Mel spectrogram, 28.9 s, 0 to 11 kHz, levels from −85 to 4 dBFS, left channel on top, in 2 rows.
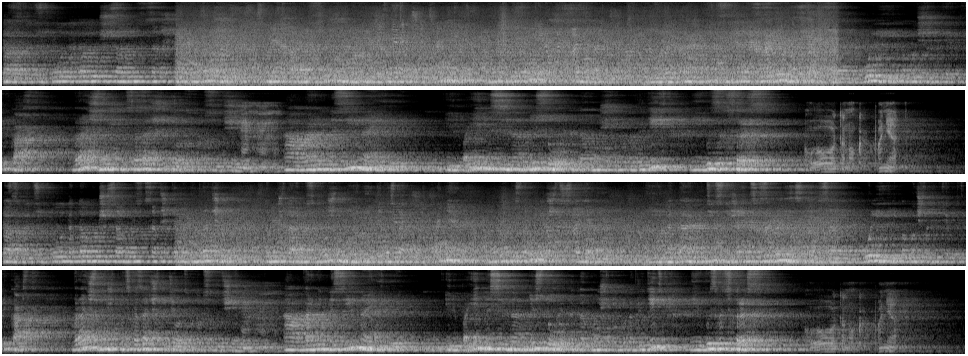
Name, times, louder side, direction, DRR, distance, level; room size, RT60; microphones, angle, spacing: voice 1, 0.0-6.1 6.4-9.1 9.6-14.8 15.5-18.0 18.7-25.8, right 1 dB, 55° right, -3 dB, 6.3 m, -22 dB
sound 1, 2.6-12.6, left 3 dB, 90° left, 1.5 m, -27 dB
voice 2, 18.0-18.6 26.5-28.0, left 2 dB, 55° left, 7 dB, 1.4 m, -33 dB
29.5 x 29.0 x 6.9 m, 2.7 s
head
